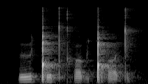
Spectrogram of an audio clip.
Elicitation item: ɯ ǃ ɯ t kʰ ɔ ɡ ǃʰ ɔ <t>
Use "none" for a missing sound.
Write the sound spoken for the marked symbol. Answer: t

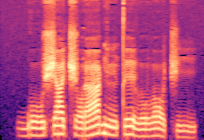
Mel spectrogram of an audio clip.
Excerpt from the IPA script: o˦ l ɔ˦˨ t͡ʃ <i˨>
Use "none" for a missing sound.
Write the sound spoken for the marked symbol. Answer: i˨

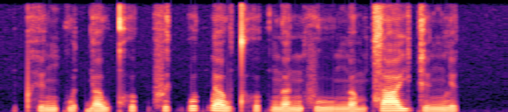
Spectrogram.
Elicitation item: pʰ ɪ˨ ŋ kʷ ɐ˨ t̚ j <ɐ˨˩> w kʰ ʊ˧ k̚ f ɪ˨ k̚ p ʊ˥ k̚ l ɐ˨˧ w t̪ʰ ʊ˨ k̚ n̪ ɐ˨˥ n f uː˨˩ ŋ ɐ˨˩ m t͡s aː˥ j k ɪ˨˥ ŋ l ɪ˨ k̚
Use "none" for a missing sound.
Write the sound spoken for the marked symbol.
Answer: ɐ˨˧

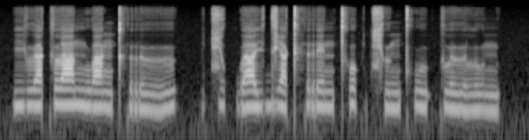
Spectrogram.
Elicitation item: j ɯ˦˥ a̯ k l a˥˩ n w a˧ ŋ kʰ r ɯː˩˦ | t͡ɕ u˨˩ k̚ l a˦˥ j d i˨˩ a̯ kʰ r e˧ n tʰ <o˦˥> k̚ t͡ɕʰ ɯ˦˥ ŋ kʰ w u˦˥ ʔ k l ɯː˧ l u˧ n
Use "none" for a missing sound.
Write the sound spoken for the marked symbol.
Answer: o˥˩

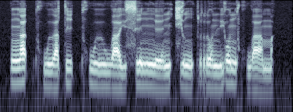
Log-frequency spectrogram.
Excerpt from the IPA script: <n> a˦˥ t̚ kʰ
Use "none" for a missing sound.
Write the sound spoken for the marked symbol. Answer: ŋ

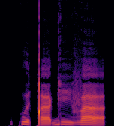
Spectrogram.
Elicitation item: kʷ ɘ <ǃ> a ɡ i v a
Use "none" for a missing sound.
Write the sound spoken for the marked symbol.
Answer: ǃ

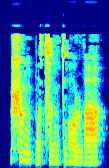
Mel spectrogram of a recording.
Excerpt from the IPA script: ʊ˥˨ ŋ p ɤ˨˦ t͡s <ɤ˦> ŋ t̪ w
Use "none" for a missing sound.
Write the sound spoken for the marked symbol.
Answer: ɤ˨˩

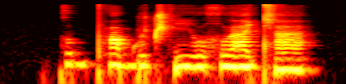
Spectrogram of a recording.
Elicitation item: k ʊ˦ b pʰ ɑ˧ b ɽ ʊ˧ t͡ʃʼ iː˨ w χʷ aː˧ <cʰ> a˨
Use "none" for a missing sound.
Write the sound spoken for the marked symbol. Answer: cʰ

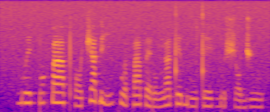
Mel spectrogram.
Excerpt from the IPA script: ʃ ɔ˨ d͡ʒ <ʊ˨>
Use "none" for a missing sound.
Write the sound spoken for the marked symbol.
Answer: u˨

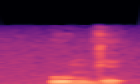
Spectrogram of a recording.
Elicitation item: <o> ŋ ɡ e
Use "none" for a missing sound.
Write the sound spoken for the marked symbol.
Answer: u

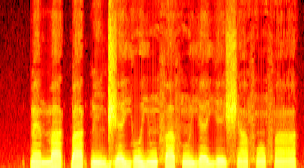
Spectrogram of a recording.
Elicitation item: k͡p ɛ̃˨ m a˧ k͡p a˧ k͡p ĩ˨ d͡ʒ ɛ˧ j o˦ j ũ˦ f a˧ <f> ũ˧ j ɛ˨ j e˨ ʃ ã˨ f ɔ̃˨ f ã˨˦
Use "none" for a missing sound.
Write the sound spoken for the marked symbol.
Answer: f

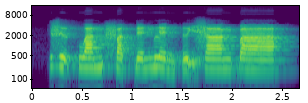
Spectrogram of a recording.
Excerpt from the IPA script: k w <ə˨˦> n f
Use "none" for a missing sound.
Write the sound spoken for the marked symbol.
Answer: a˨˦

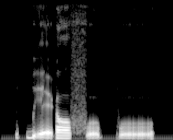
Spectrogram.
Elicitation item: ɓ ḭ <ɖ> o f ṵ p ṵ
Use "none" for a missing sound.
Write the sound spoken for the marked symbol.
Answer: ɽ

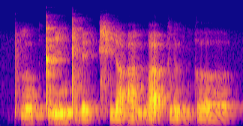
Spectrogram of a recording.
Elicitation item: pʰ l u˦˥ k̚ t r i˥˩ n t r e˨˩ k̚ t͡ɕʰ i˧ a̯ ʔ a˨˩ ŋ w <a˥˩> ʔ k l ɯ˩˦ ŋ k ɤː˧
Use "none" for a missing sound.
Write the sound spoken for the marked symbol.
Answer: a˥˩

